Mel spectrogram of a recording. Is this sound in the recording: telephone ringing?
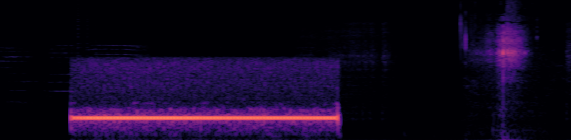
yes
